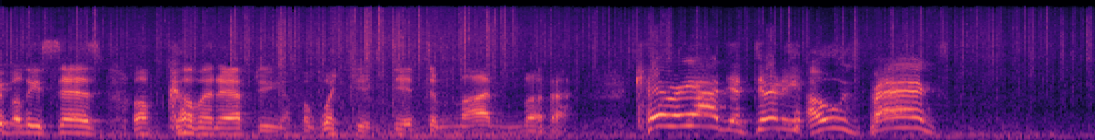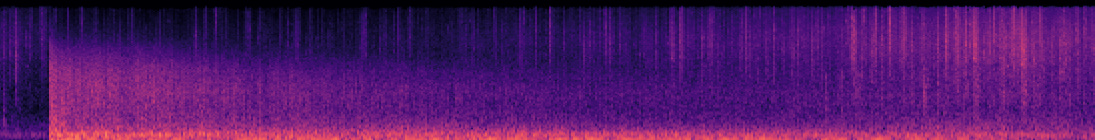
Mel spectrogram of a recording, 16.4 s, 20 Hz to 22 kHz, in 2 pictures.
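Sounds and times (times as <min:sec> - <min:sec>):
speech: 0:00.0 - 0:07.2
German bunker explosion with sustained roaring rumble: 0:08.6 - 0:16.4.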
